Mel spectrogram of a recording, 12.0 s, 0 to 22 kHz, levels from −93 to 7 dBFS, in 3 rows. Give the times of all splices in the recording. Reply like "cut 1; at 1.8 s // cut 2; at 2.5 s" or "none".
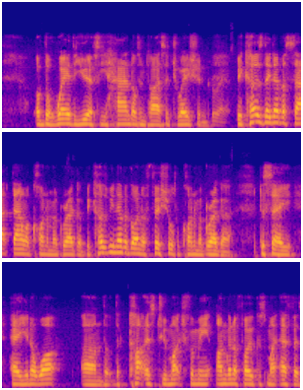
cut 1; at 1.8 s // cut 2; at 6.3 s

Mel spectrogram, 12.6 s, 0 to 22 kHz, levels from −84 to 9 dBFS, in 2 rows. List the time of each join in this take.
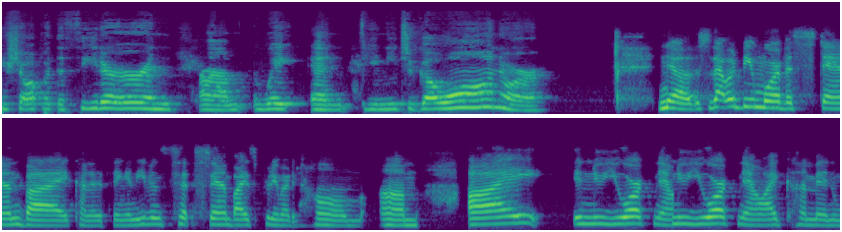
cut 1; at 1.4 s // cut 2; at 2.7 s // cut 3; at 8.5 s // cut 4; at 11.3 s

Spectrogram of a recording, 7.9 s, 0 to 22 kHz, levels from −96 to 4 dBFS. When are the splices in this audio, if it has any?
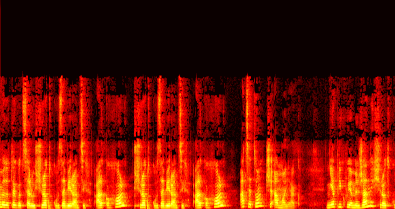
cut 1; at 2.7 s

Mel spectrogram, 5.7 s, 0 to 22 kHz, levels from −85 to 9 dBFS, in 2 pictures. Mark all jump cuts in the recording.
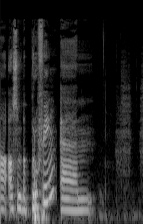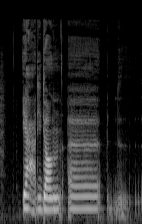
cut 1; at 1.1 s // cut 2; at 3.6 s

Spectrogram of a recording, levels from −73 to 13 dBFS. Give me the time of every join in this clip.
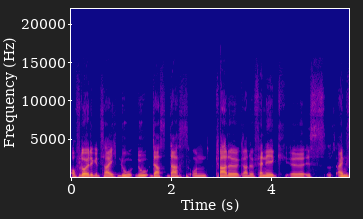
cut 1; at 2.8 s

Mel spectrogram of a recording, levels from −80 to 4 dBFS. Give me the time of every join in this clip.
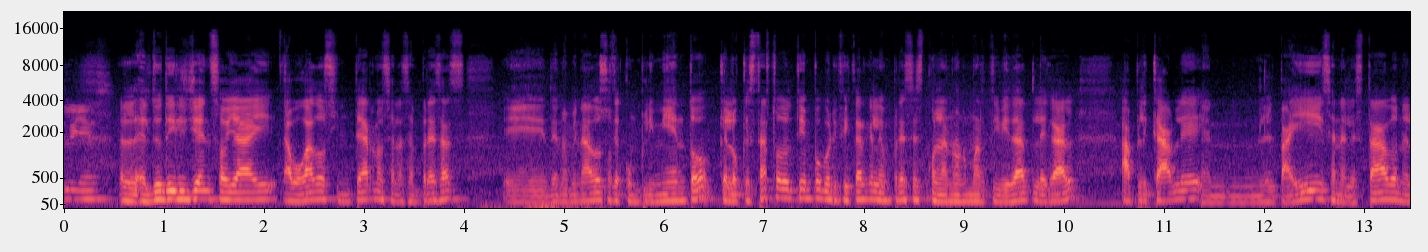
cut 1; at 2.1 s // cut 2; at 5.5 s // cut 3; at 7.0 s // cut 4; at 8.6 s // cut 5; at 11.4 s

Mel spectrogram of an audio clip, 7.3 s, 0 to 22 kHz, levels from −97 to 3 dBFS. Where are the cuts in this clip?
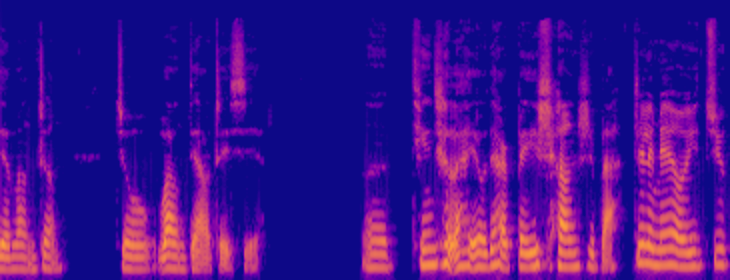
cut 1; at 2.7 s // cut 2; at 4.0 s // cut 3; at 6.3 s

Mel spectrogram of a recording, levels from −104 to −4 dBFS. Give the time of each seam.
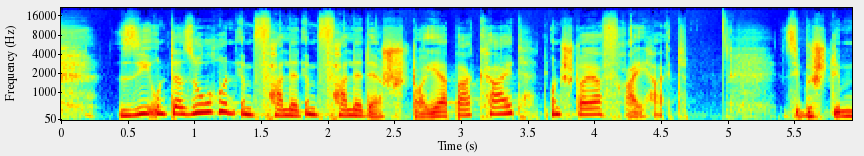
cut 1; at 1.8 s // cut 2; at 3.6 s

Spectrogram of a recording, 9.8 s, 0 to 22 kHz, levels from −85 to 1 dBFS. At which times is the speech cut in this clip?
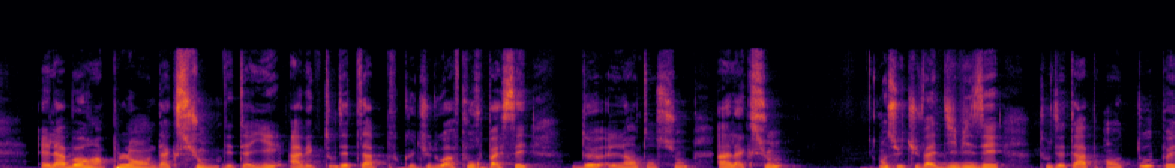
cut 1; at 1.8 s // cut 2; at 2.8 s // cut 3; at 3.8 s // cut 4; at 5.9 s // cut 5; at 8.8 s

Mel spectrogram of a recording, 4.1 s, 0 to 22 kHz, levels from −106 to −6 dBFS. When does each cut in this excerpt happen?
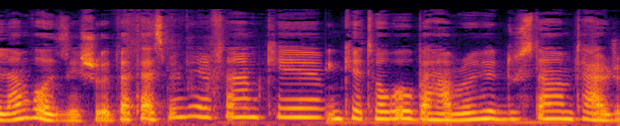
none

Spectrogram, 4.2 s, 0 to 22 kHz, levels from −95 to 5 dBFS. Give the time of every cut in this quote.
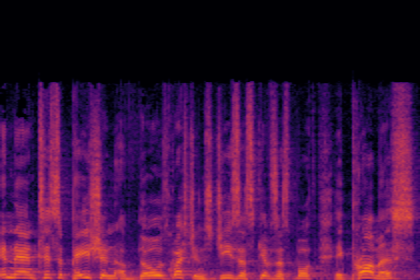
cut 1; at 1.6 s

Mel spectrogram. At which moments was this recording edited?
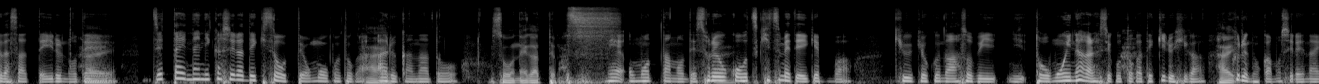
cut 1; at 1.4 s // cut 2; at 10.3 s

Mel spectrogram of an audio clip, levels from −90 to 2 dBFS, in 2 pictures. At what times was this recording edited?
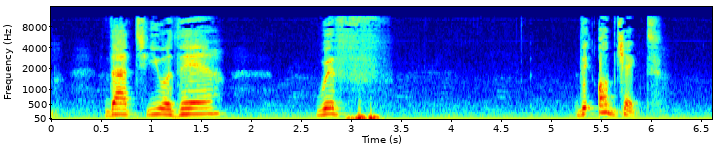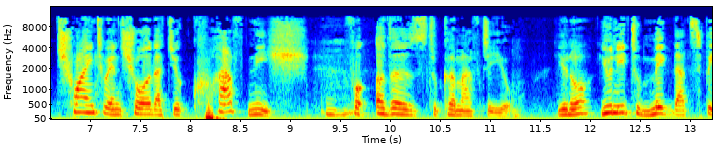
cut 1; at 6.7 s // cut 2; at 8.6 s

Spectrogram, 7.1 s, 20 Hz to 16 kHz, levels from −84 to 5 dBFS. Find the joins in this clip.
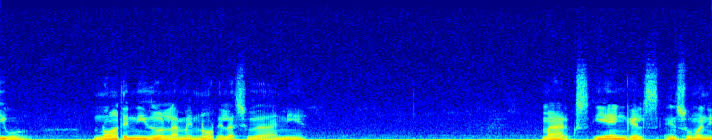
cut 1; at 1.2 s // cut 2; at 2.1 s

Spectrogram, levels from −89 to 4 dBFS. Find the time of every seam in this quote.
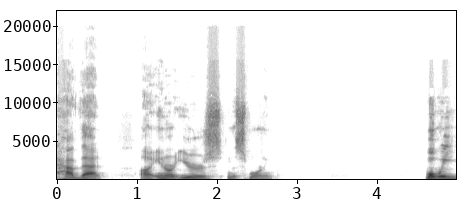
cut 1; at 2.1 s

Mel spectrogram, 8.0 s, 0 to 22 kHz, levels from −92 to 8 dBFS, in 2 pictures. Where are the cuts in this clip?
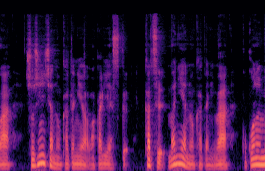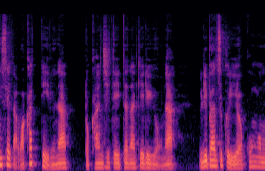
cut 1; at 2.0 s

